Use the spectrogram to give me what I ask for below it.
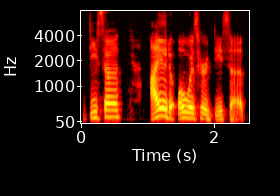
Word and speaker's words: Disa: sort of orchid software it listed as daisa for the pronunciation and i haven't gotten a clear answer we were kind of chatting about it when i first signed on trying to figure it out but i'll be using diesel throughout this talk and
